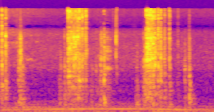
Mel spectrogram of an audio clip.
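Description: Socket ratchet clicking in several sharp strokes as the mower deck's idler pulley bolt is tightened back up, with a steady low hum underneath.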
